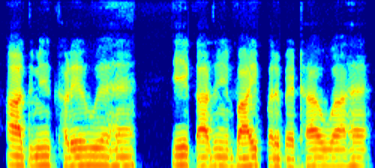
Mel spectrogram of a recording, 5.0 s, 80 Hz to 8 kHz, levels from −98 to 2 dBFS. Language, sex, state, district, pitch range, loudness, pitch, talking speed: Hindi, male, Jharkhand, Deoghar, 110-115 Hz, -21 LUFS, 110 Hz, 130 wpm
